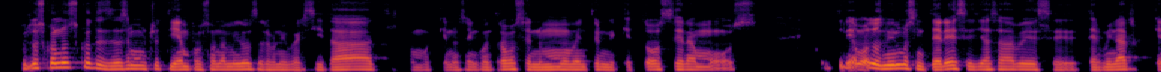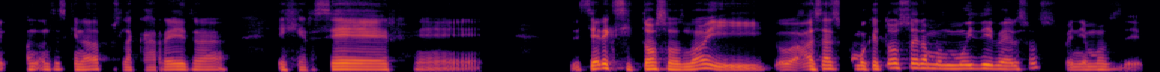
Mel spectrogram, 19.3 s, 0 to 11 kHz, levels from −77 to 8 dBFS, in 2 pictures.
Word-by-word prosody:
pues, - - -5
los 200 +1 +1
conozco 220 +1 +3
desde 155 -7 +1
hace 150 +2 0
mucho 155 -1 -1
tiempo, 130 -2 0
son 130 +1 -3
amigos 135 +1 0
de 130 - -3
la 120 - -3
universidad, 120 +2 -2
y - - -30
como 115 0 -13
que 115 - -14
nos 115 +1 -8
encontramos 125 +3 -3
en 120 - 0
un 120 - 0
momento 125 0 -1
en 125 -2 -1
el 115 - -11
que 115 - -13
todos 130 +4 -4
éramos 130 -1 -4 0.6
teníamos - - +1
los 180 - +6
mismos 170 0 +4
intereses, 140 +1 +2
ya 135 0 0
sabes, 135 -2 -1
eh, - - -6
terminar, 125 +3 0 0.2
que, - - -6 0.2
a 135 - -3
antes 135 +1 -4
que 130 - -4
nada, 130 +3 0
pues, 140 -4 -22
la 115 - -4
carrera, 130 +3 -2 0.4
ejercer, 135 +2 +2 0.2
eh, 65 0 -9 0.8
ser 160 +5 +4
exitosos, 150 -4 +4
¿no?, 155 +8 +4
y, 65 - +1
o - - -2
a 140 - -1
o - - +6
sea, 165 +5 +3
s 160 - -6
como 155 -1 0
que 160 - +3
todos 200 +5 +1
éramos 190 -4 +4
muy 170 +1 +3
diversos, 165 +3 0
veníamos 130 +2 -4
de - - -12
135 Hz, 185 wpm, -24 LUFS, 125-150 Hz, 0.8 s, los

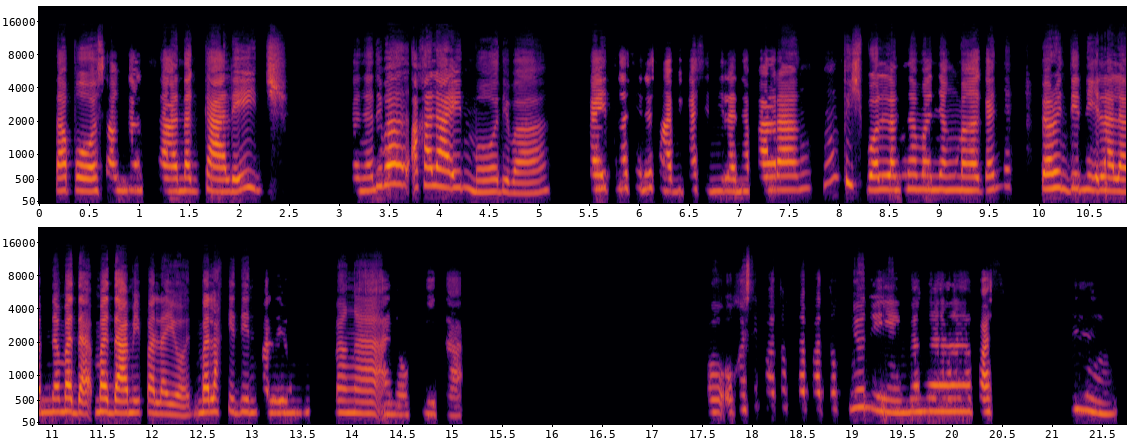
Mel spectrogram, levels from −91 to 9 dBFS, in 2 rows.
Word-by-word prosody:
Tapos, 260 -1 +3
hanggang 265 0 -5 0.2
sa 255 -1 +4
nag-college, 255 +2 +2 0.6
ganyan. 260 +2 -4
Di 355 - -3
ba, 390 -1 +6
akalain 340 -3 +4
mo, 240 0 -2
'di 240 -2 -4
ba? 215 +2 -2 0.5
Kahit 290 +1 +5
na, 295 - -6
sinasabi 275 -5 -2
kasi 285 -3 -6
nila 255 0 -1
na 250 +1 -5
parang, 280 +2 +3 0.2
"Hmm, 475 +4 -11
fishball 375 - +1
lang 280 -1 +2
naman 285 -1 -1
yang 280 0 -1
mga 270 -1 +3
ganyan." 320 +5 -4 0.3
Pero 300 0 +6
hindi 305 -1 0
nila 275 -2 +1
alam 250 -1 +2
na 260 +1 0
mada 250 -4 +5
madami 245 -2 +5
pala 225 -3 -1
yun, 195 -2 -4
malaki 250 +3 +1
din 255 -1 -4
pala 240 -1 -7
yung 240 0 -6 0.3
mga 240 -1 -2 0.3
ano, 200 -1 -9 0.2
kita. 220 -1 -10 2.5
Oo, 250 0 -6
kasi 300 +6 -9
patok 330 +1 -13
na 335 - -4
patok 325 0 -9
yun, 350 +1 -3
eh 265 -6 -4
mga 265 +2 -3 0.4
pas 260 0 +2 0.8
hmm, 260 -8 -5
265 Hz, 140 wpm, -24 LUFS, 245-295 Hz, 2.5 s, ba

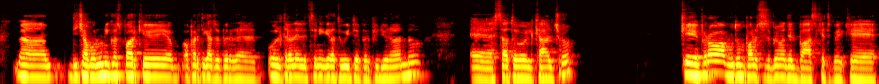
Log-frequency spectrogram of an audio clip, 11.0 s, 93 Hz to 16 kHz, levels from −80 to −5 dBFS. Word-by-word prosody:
Ma, 145 -3 +1
mhmm, 145 +1 -7
diciamo, 150 0 +2
l'unico 160 +1 +4
sport 160 -1 +3
che 150 -1 +2
ho 140 0 -5
praticato 145 -1 0
per 130 -1 -4
oltre 145 -2 +1
alle 145 0 +1
lezioni 140 +1 -2
gratuite, 140 -1 +1
per 130 0 -4
più 135 - -6
di 135 - -2
un 135 - 0
anno, 165 +4 -3 0.5
è 130 -2 -2
stato 135 +2 0
il 130 - -1
calcio 135 +8 -3 1.3
che 170 -3 +6
però 190 +4 +4
avuto 155 -3 +1
un - - +2
po' 145 0 +1
lo - - 0
stesso 140 -1 -5
problema 145 0 -1
del 140 - +1
basket, 125 -2 -3
perché 120 -1 -3
145 Hz, 180 wpm, -24 LUFS, 135-155 Hz, 1.3 s, che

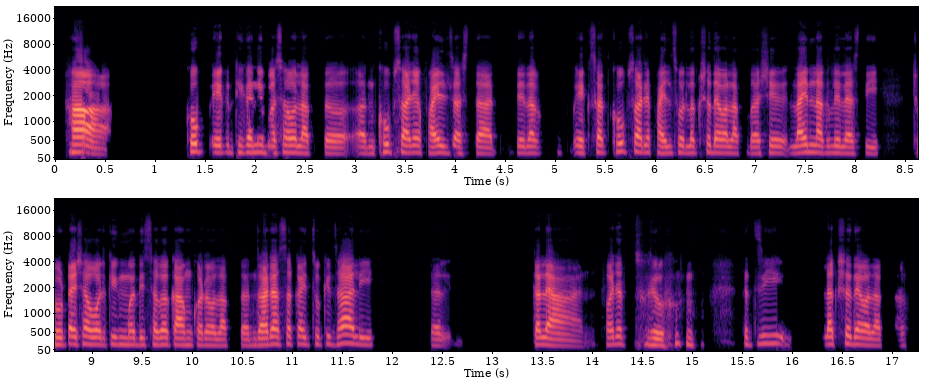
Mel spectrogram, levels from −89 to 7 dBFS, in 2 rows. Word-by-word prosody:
हां. 195 0 +10 0.8
खूप 210 -1 +1
एक 185 0 +1
ठिकाणी 190 0 -1
बसावं 185 +1 +1
लागतं 160 -2 -2 0.2
आणि 165 0 -3
खूप 200 0 -2
साऱ्या 185 -2 +3
फाइल्स 175 +1 +2
असतात, 165 -1 -1 0.2
त्याला 170 0 0 0.5
एक 170 - -4
साथ 190 - +1
खूप 215 0 -3
साऱ्या 195 -3 +2
फाइल्सवर 170 +1 -1
लक्ष 175 +2 -6
द्यावं 175 -2 +2
लागतं, 165 0 -4
असे 170 +1 -4
लाईन 185 +2 +5
लागलेली 175 -2 0
असती. 160 0 -6 0.4
छोट्याशा 195 +1 +2
वर्किंगमध्ये 180 -1 -1
सगळं 185 +1 0
काम 175 -1 +3
करावं 170 -1 -2
लागतं, 160 0 -6
जरा 175 +3 +6
असं 200 +2 -2
काही 195 -2 -1
चुकी 195 +1 -8
झाली, 200 -2 +2 0.6
तर - - -8 0.9
कल्याण 160 -7 +2 0.2
परत 195 +1 -3
सुरू 175 -3 -2 0.3
त्याची 190 +4 -12 0.4
लक्ष 190 +2 -1
द्यावं 185 -4 +2
लागतं. 155 -1 -7
180 Hz, 150 wpm, -23 LUFS, 165-190 Hz, 0.9 s, हां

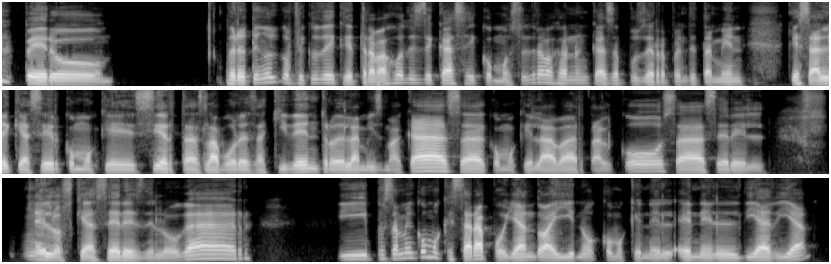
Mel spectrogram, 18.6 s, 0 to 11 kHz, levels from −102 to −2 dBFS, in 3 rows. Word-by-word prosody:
pero 115 -4 +4 0.9
pero 130 -1 +3
tengo 155 +3 -3
el 180 - -7
conflicto 145 -1 -7
de 150 0 0
que - - -2
trabajo 110 +7 +1
desde 145 -1 -7
casa, 125 +1 0
y - - -8
como 110 - -9
estoy 125 +5 -13
trabajando 135 -5 -4
en 130 - -13
casa, 120 0 -2
pues, 115 -3 -14
de 105 - +1
repente 110 +2 -9
también 100 0 -4 0.3
que 125 - 0
sale 120 -1 +4
que - - -1
hacer 110 -1 0
como 105 -2 -5
que 100 -1 -2
ciertas 110 -3 +1
labores 100 +1 +2
aquí 115 +4 -7
dentro 125 -4 +2
de 105 - +3
la 100 -1 +2
misma 95 -2 -8
casa, 135 -3 +5
como 100 -1 -10
que 95 - -8
lavar 95 0 +1
tal 80 -3 -7
cosa, 135 -4 0
hacer 100 -2 -3
el 80 -4 -6 0.6
el 125 -4 +3
los 110 -2 -2
quehaceres 110 +1 +2
del 95 0 -8
hogar. 160 +8 +2 0.6
Y 140 +1 -2
pues, 160 +3 -10
también 180 +3 -3
como 220 -2 -4
que - - -14
estar 125 +2 +5
apoyando 110 -3 +2
ahí, 110 +1 0
no, 120 +2 -6
como 110 -5 -10
que - - -10
en 100 - -11
el 100 0 -5
en 115 0 -2
el 105 -1 -3
día 115 +2 +3
a - - +2
día, 110 +4 -1
115 Hz, 205 wpm, -24 LUFS, 105-130 Hz, 0.9 s, casa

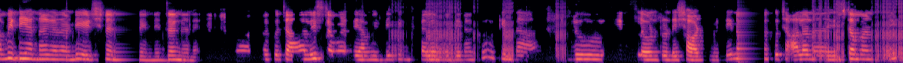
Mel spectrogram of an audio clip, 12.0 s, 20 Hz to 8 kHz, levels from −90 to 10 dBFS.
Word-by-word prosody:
ఆ! - - -1
మిడ్డి 250 -1 +7
అన్నా 215 -1 +1
కదా 205 0 -1
అండి 195 +4 -1
ఏడిసినాను 205 -1 +2 0.3
నేను 175 -2 -5
నిజంగానే. 175 -2 +2 0.6
ఆహ్, 205 -1 -7 0.2
నాకు 215 0 -6
చాలా 210 +2 +3
ఇష్టమండి. 300 -2 -1
ఆ - - -3
మిడ్డి, 185 0 -7
పింక్ 195 -2 -12
కలర్ 190 -1 +1
మిడ్డి 190 0 -5
నాకు 190 +9 -12 0.2
కింద 225 -3 -4 0.7
బ్లూ 220 +2 0 0.5
జీన్స్‌లో 210 -2 0
ఉంటుండే 185 -1 -2
షార్ట్ 180 -2 +5
మిడ్డి 175 +5 -6
నాకు 235 -1 -7
చాలా 215 +1 +3 0.4
ఇష్టమండి. 215 0 +1
205 Hz, 135 wpm, -24 LUFS, 190-220 Hz, 0.7 s, మిడ్డి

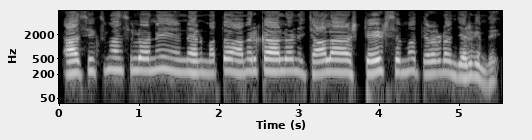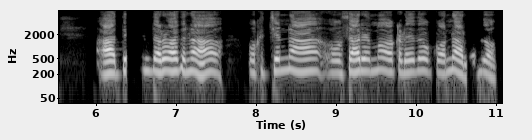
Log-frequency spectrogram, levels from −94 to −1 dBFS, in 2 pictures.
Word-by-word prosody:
ఆ - - +10 0.2
6 245 0 -7
మంత్స్ 255 -1 -4
లోనే 255 +2 -1 0.3
నేను 220 0 +1
మొత్తం 240 +3 -2 0.2
అమెరికాలోని 240 0 +2
చాలా 225 +3 +3 0.2
స్టేట్స్ 230 +3 +2
ఏమో 235 +2 -7
తిరగడం 215 +1 -2
జరిగింది. 170 -8 -1 0.7
ఆ - - +10 0.2
తిరిగిన, 245 +1 -6
తర్వాతన 240 +1 +3 0.8
ఒక 230 - -16 0.2
చిన్న 255 +2 -1 0.6
ఓసారేమో 240 +4 +1
అక్కడేదో 230 +1 -3 0.2
కొన్నాను 215 -3 0
ఏదో 220 -4 -4
235 Hz, 115 wpm, -23 LUFS, 220-245 Hz, 0.8 s, ఆ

